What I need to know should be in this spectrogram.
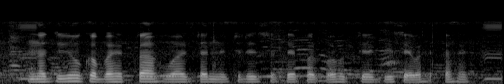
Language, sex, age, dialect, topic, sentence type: Hindi, male, 18-24, Kanauji Braj Bhasha, agriculture, statement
